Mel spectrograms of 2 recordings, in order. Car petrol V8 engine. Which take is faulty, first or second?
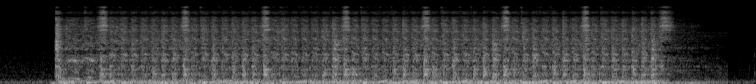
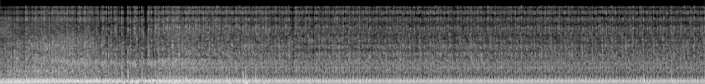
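first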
